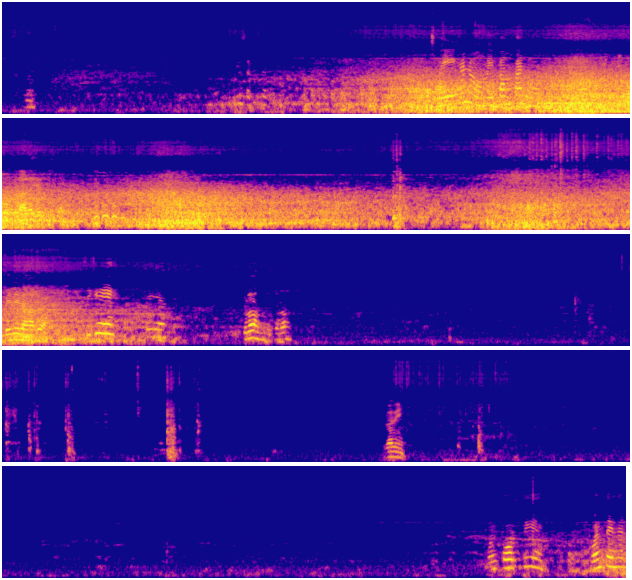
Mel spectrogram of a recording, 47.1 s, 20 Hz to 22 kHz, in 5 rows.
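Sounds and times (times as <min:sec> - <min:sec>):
voices: 0:03.4 - 0:04.2, 0:06.4 - 0:08.3, 0:09.1 - 0:11.4, 0:18.8 - 0:21.6, 0:45.0 - 0:47.0
vehicle passing by: 0:03.6 - 0:22.0.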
